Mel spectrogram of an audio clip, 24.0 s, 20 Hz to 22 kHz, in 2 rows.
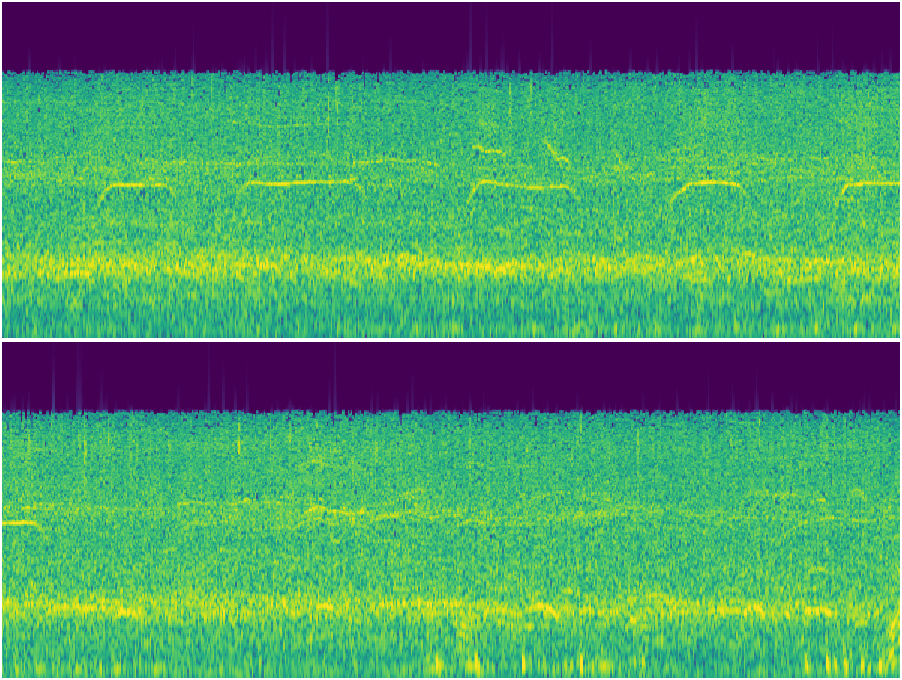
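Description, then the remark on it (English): A large stadium crowd at Fenway stands, roaring and cheering continuously as Roger Clemens sets the major league record of 20 strikeouts in a game. A dense steady wall of noise with high whistles rising above it swells slightly toward the end. “Let them yell.”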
